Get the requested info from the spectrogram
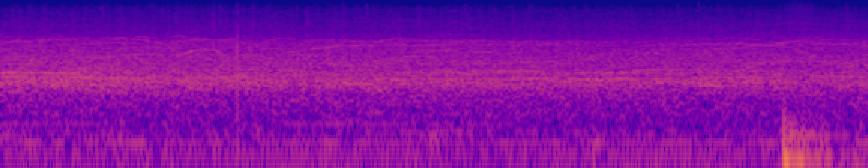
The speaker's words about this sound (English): Just a lot of clapping on this one. A lot of clapping for two dudes. Two dudes. Coming out. In a park. Singing some tunes.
